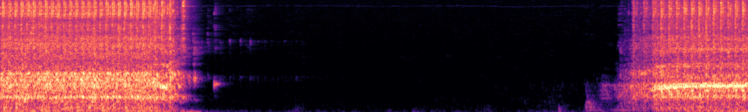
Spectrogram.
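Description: Sewing machine stitching the seam of a knit pencil skirt, a rapid rhythmic mechanical chatter for about two seconds, stopping into silence for four seconds, then starting up again close and steady.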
